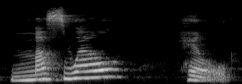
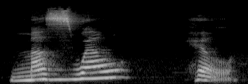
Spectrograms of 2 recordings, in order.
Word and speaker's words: Muswell Hill: crescent and that's in muswell hill muswell hill so remember the s actually we pronounce it like a z muswell the tube or the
